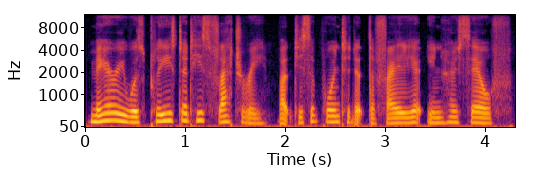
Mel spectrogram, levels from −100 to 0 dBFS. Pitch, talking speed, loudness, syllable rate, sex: 175 Hz, 180 wpm, -18 LUFS, 5.6 syllables/s, female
